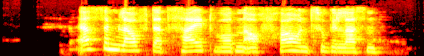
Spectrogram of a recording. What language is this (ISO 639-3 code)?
deu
